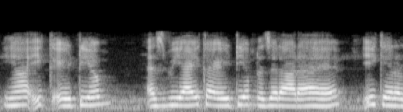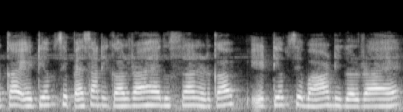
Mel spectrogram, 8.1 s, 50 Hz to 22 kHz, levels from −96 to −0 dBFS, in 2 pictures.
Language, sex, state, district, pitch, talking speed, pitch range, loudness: Hindi, female, Bihar, Araria, 230 Hz, 195 wpm, 220-245 Hz, -13 LUFS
